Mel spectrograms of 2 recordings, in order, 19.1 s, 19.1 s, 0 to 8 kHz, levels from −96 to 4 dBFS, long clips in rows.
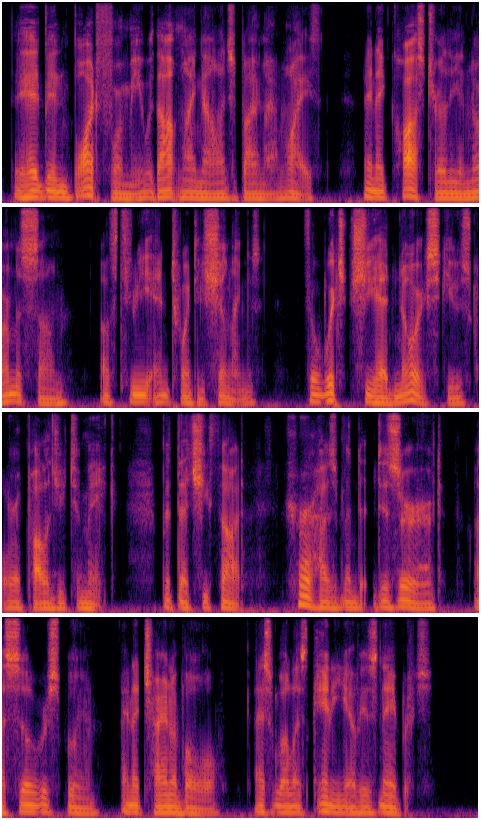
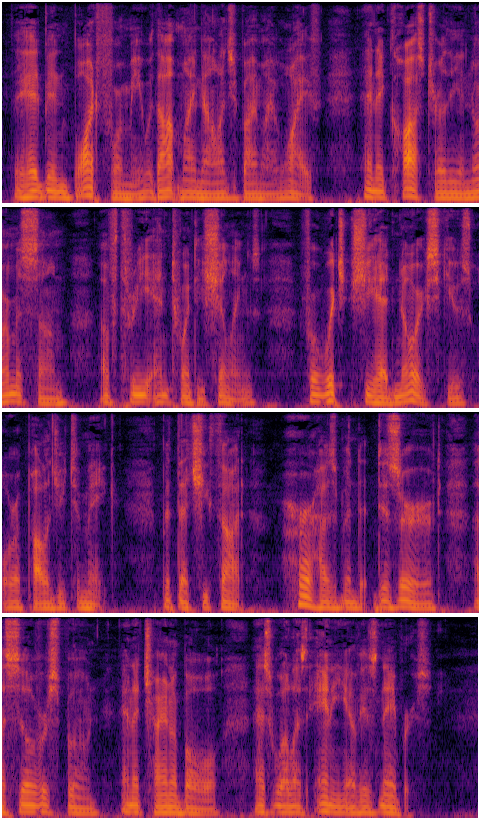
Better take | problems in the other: second | noise reduction (neural diffusion model UNIVERSE++)

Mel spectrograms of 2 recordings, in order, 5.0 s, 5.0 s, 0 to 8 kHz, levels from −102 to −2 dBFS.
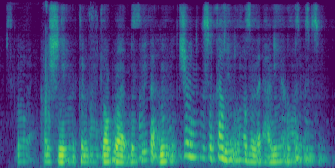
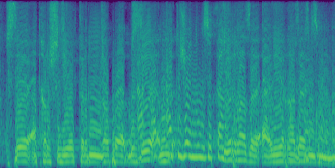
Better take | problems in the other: second | noise reduction (neural mask model DeepFilterNet 3)

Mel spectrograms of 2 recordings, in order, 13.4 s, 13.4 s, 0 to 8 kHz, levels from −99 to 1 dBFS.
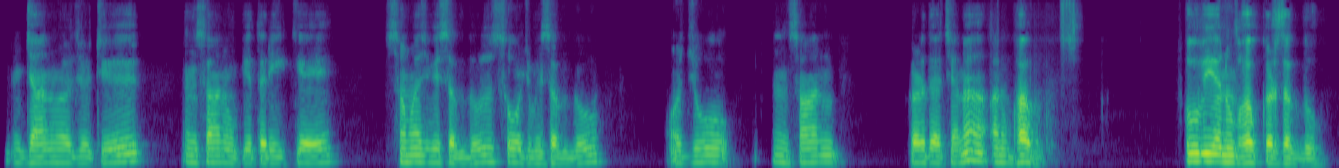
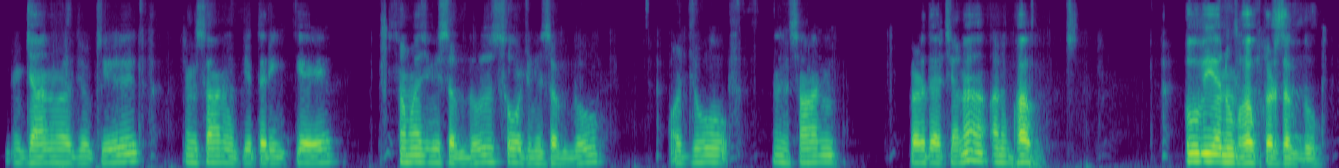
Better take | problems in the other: first | noise reduction (neural mask model DeepFilterNet 3)

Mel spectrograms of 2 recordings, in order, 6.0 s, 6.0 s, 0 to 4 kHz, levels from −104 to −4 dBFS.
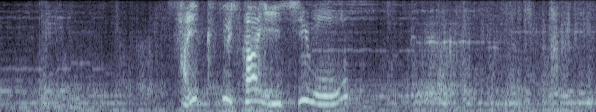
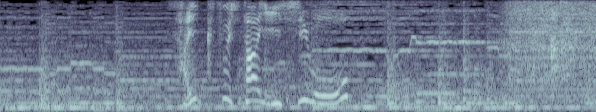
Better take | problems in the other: second | noise reduction (neural separator model SepFormer DNS4)

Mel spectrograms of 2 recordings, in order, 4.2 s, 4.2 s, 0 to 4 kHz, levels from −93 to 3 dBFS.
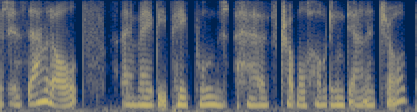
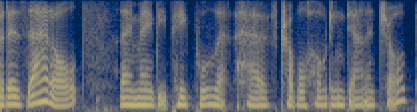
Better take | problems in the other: second | noise reduction (neural diffusion model UNIVERSE++)

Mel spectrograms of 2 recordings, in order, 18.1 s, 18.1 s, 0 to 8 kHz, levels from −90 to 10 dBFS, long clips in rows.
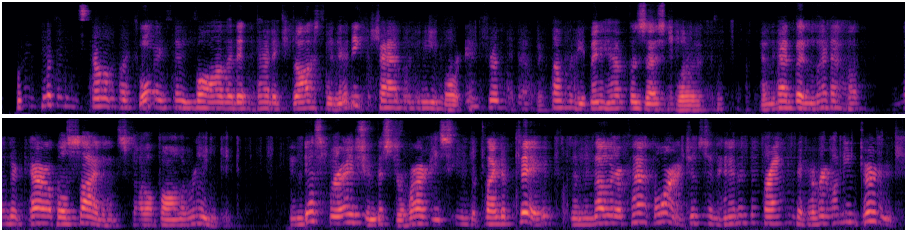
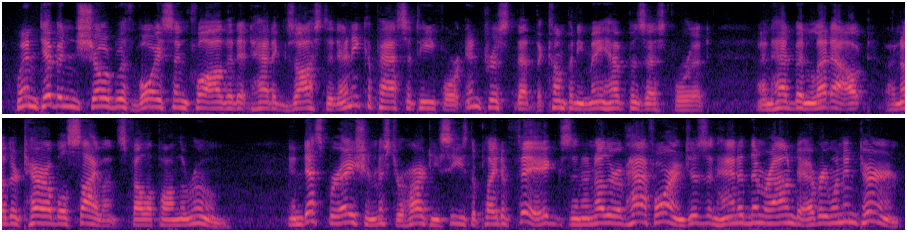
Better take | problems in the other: second | noise reduction (neural mask model DeepFilterNet 3)

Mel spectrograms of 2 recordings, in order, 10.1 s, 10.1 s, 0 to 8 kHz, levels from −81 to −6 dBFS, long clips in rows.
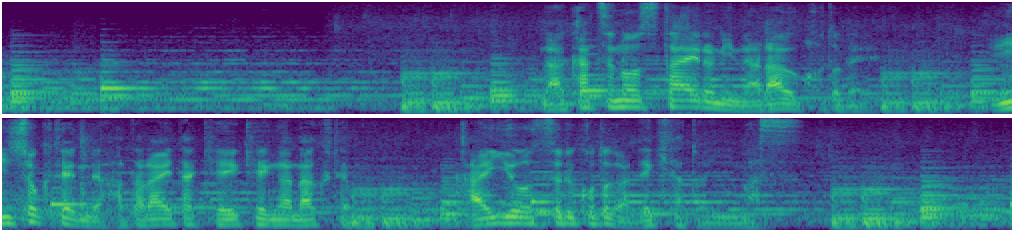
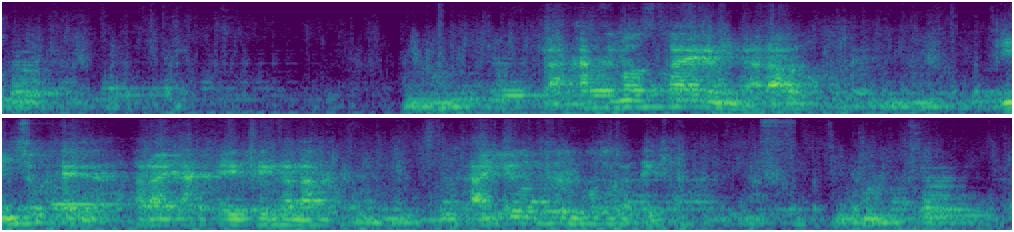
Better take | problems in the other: first | noise reduction (neural separator model SepFormer DNS4)

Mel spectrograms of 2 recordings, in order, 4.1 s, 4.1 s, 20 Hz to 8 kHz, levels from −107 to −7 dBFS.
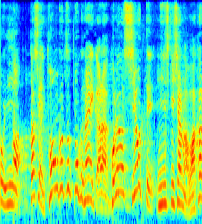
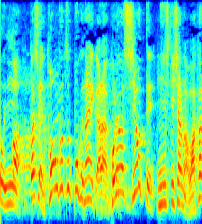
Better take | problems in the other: second | noise reduction (neural separator model SepFormer DNS4)

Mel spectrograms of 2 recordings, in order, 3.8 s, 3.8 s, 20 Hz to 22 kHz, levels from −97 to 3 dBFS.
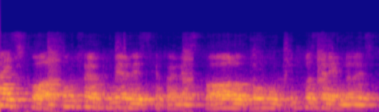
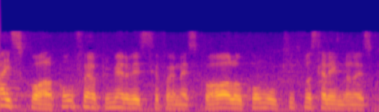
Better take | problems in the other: second | noise reduction (neural separator model SepFormer DNS4)

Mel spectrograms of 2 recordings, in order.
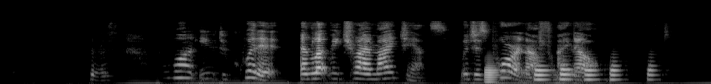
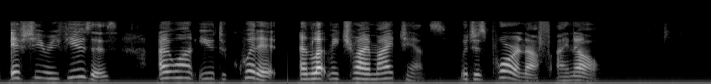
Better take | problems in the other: second | noise reduction (neural mask model DeepFilterNet 3)

